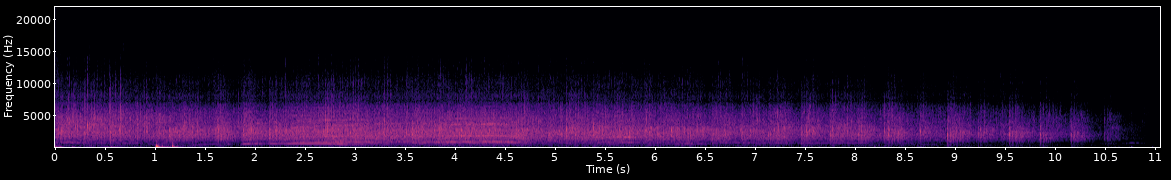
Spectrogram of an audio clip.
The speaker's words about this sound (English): Somebody clap your hands real loud.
